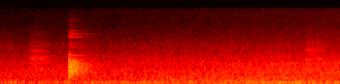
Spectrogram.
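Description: Two kettlebells clink together once, about a second in, with a short metallic ring, over a steady low room hum.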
